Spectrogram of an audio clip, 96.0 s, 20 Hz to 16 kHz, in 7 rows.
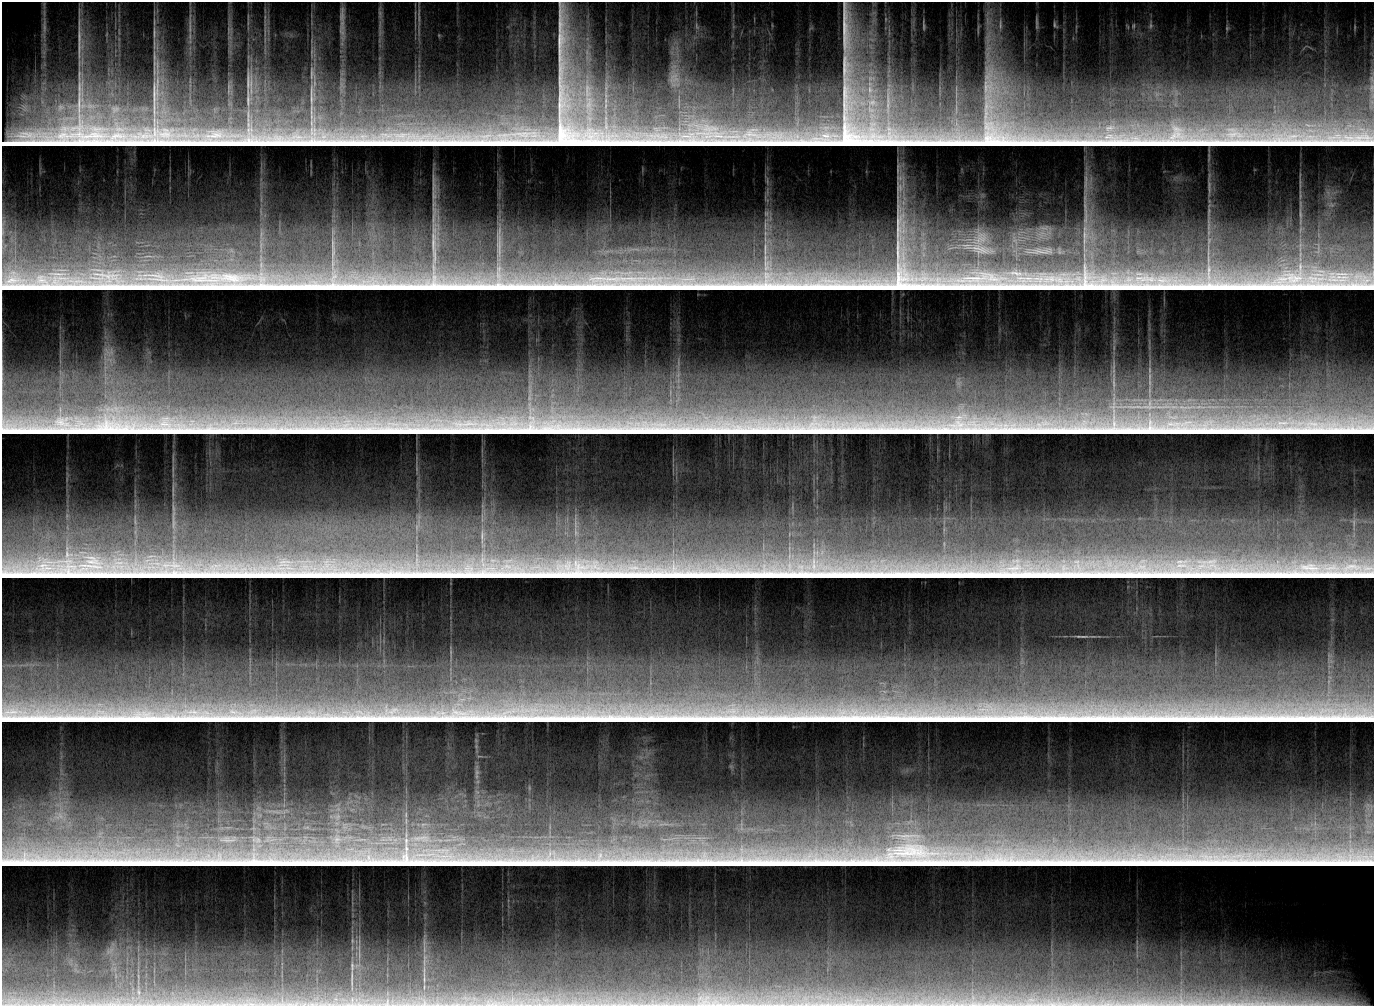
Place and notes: Students are playing basketball, Sony PCM D50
